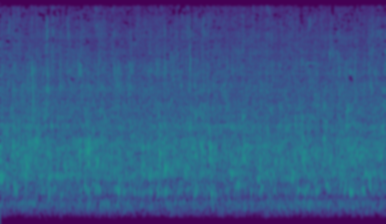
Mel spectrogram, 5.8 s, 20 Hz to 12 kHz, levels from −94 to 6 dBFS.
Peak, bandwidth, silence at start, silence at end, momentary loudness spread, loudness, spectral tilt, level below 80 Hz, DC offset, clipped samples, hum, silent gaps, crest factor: -20 dBFS; 11.5 kHz; 0 s; 0 s; 3 LU; -40 LUFS; 1.5 dB/octave; under -90 dBFS; under 0.1%; under 0.1%; none; none; 22 dB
